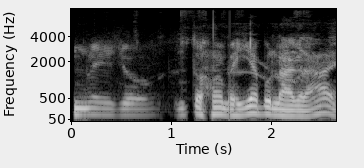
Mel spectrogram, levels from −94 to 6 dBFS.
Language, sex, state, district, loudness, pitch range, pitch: Urdu, male, Uttar Pradesh, Budaun, -22 LUFS, 120-140 Hz, 125 Hz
